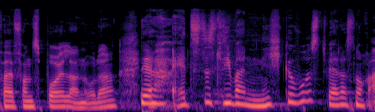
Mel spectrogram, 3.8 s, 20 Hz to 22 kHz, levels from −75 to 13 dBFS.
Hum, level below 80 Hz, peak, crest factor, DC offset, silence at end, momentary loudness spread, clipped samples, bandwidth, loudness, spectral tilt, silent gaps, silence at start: none; -56 dBFS; -8 dBFS; 12 dB; under 0.1%; 0 s; 5 LU; under 0.1%; 17 kHz; -21 LUFS; -5 dB/octave; none; 0 s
